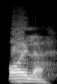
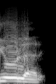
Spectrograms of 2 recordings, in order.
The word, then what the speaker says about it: Euler: greatest mathematicians of this millennium, the last millennium, Euler. Some people pronounce it as Euler.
